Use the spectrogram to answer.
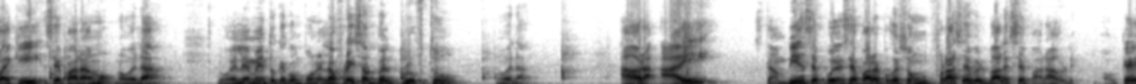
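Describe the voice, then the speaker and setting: High-voiced older man teaching casually. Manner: ends phrases with tag questions, repeats words while searching. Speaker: English teacher. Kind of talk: casual spoken grammar lesson.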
